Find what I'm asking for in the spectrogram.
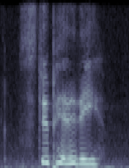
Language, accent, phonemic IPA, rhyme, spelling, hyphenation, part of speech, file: English, US, /stuˈpɪdɪti/, -ɪdɪti, stupidity, stu‧pid‧i‧ty, noun, En-us-stupidity.ogg
- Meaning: 1. The property of being stupid 2. An act that is stupid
